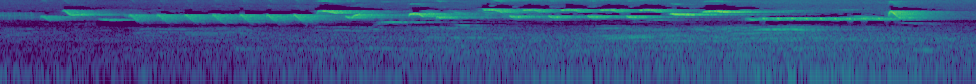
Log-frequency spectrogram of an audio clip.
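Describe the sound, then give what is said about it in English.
A flock of birds chatters outside, dense overlapping chirps and rapid high trills running nonstop, with no one speaking. “When I try to think about nature in this city, I think of my window in my flat, and I think of the sky and the flock of birds who dance across it, darting and twisting.”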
